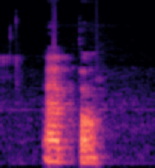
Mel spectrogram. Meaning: third-person singular present indicative of appendre
- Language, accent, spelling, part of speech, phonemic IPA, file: French, Canada, append, verb, /a.pɑ̃/, LL-Q150 (fra)-append.wav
